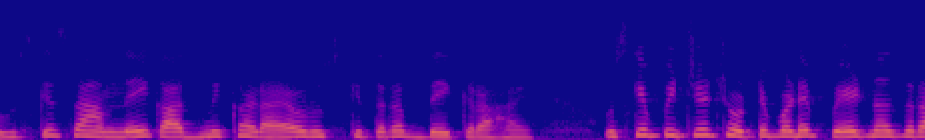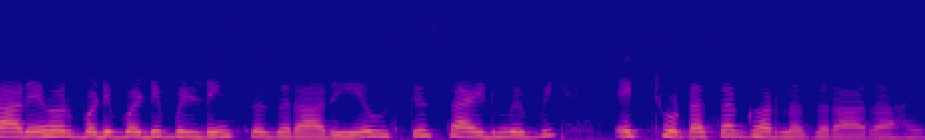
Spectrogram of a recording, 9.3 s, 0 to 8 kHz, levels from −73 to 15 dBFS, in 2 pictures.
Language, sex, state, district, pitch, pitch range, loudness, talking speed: Maithili, female, Bihar, Supaul, 260 Hz, 240-280 Hz, -27 LUFS, 270 wpm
